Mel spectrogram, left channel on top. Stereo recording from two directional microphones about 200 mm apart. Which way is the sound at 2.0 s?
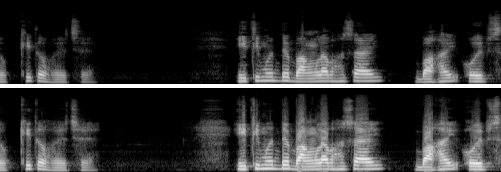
30° right (ahead or behind).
